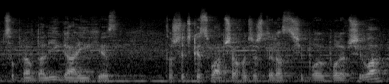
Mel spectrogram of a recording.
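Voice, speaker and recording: A man's voice: fairly low pitch, level tone, fairly quick, loud music behind the voice. A man in his thirties, a football coach as interview guest, talking casually with many fillers and restarts, recorded on a table mic in a cafe room. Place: cafe room with brick wall and sofa. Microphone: table mic in front of him. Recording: roomy, noisy room.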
